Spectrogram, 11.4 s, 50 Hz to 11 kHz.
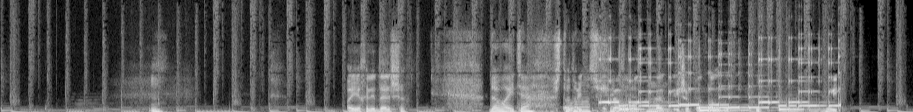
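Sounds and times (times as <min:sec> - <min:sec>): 
speech: 0:01.8 - 0:02.2, 0:04.3 - 0:05.2, 0:06.1 - 0:10.6
mobile phone ringing with bright electronic melody: 0:07.3 - 0:10.6.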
